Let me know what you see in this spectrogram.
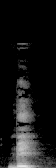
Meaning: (noun) bi, bisexual person; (adjective) bi, bisexual
- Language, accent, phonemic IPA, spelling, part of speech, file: French, Canada, /bi/, bi, noun / adjective, LL-Q150 (fra)-bi.wav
